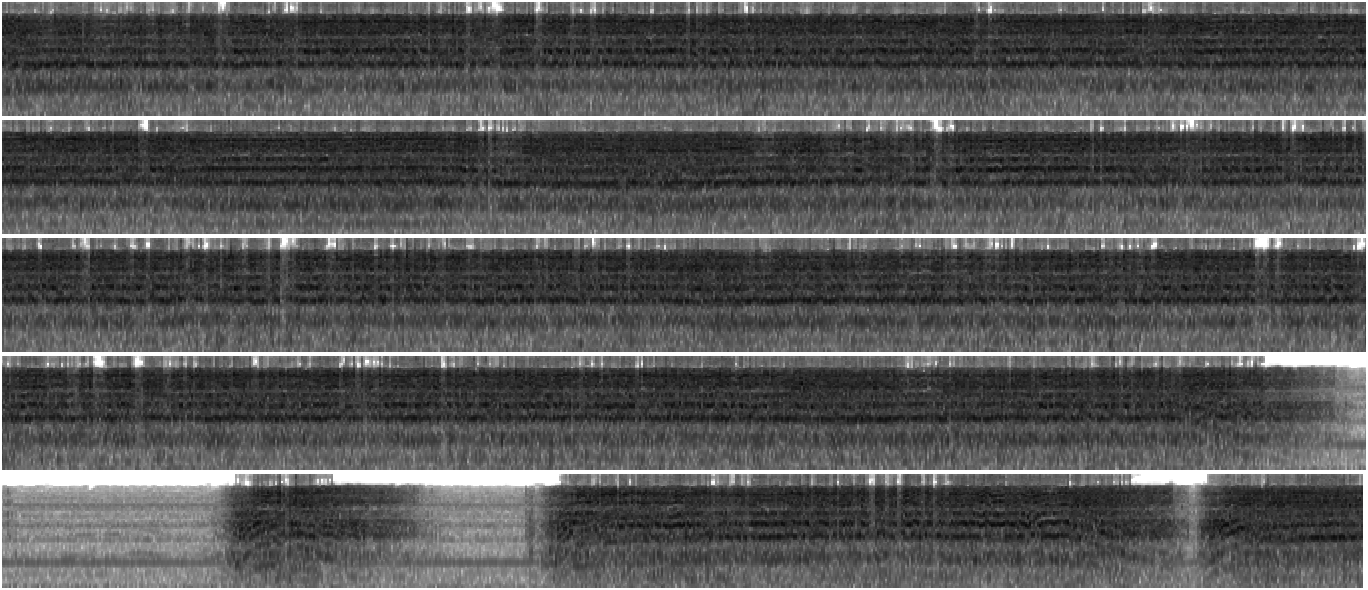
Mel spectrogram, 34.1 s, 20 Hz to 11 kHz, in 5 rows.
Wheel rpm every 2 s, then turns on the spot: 230, 230, 230, 230, 220, 220, 230, 230, 230, 230, 230, 230, 230, 70, 30, 180, 150.
none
